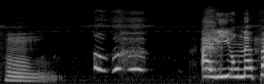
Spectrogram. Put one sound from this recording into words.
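A woman speaks with surprise.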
